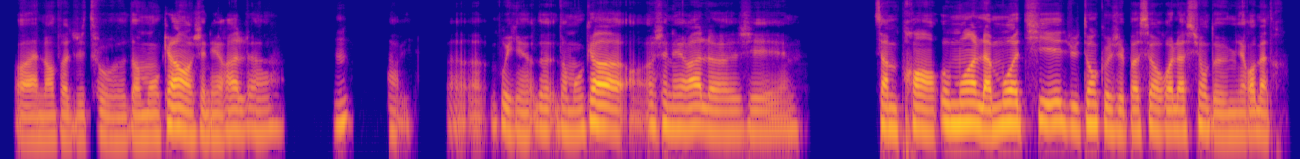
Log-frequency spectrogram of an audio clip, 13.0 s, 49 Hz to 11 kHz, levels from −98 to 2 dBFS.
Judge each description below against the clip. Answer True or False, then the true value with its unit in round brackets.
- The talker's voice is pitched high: False (135 Hz)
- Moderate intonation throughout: True (3.7 semitones)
